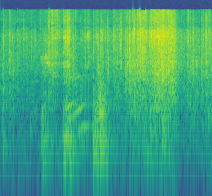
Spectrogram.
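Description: Gift wrapping paper crinkling and rustling as a present is unwrapped, loudest just after the middle, with a brief voice sound about half a second in.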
